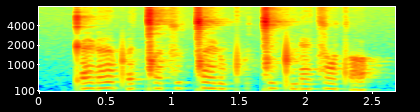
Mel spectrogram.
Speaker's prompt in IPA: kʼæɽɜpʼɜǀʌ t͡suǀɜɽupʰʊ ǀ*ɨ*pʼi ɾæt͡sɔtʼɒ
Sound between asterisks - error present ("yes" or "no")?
yes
